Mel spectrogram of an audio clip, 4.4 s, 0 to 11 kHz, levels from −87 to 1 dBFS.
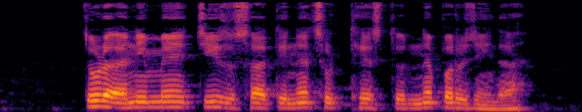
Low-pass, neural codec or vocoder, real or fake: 9.9 kHz; none; real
